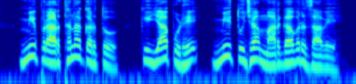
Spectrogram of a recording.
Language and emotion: Marathi, neutral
